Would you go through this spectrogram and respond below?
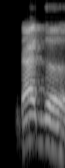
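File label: "daga", Malay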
